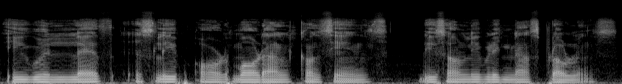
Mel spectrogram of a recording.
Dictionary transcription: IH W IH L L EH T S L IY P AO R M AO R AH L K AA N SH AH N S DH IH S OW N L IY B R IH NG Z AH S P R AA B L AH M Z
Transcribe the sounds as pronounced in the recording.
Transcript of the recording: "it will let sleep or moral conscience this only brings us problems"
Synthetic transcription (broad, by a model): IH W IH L L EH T S L IY P AO R M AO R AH L K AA N S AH N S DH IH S OW N L IY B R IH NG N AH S P R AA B L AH M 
